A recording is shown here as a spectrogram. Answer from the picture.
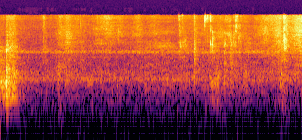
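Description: Near silence with faint chewing of a bite of croissant, and a few soft mouth clicks in the second half.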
